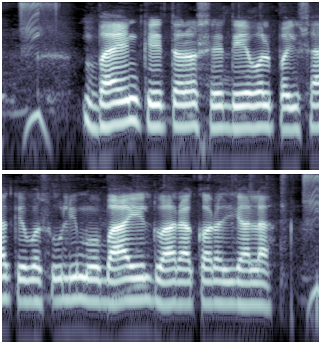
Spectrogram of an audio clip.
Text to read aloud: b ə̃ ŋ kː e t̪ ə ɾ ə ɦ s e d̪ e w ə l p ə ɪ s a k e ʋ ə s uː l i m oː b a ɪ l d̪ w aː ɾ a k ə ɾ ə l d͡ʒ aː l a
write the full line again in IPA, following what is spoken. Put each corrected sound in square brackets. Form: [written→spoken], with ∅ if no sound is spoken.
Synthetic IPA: b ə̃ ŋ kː e t̪ ə ɾ ə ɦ s e d̪ e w ə l p ə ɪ s a k e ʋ ə s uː l i m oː b a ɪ l d̪ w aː ɾ a k ə ɾ ə l d͡ʒ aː l a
